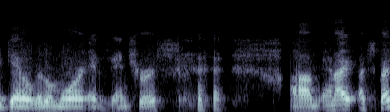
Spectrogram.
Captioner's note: laughs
